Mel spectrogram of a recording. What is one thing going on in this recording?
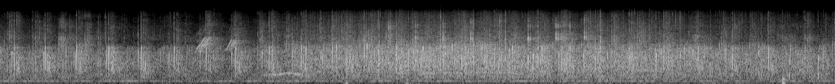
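An audience claps and applauds steadily, growing louder.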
